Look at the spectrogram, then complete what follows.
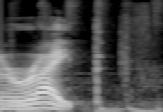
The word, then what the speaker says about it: write: Esta E no se pronuncia, aunque sí influye en la pronunciación. Si yo la quitara, esto se pronunciaría RIT. Pero como existe la E muda aquí, altera el sonido de este IT y se pronuncia RIGHT.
